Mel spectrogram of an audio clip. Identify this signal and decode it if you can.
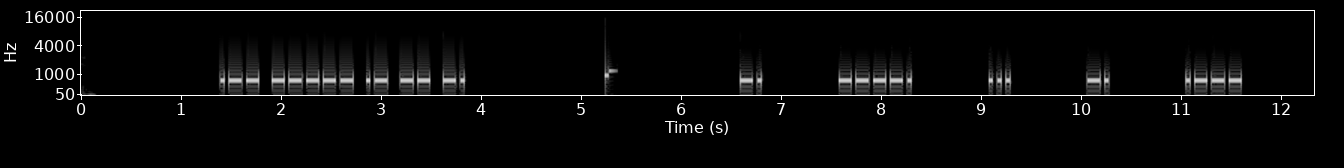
Morse code, heard as a keyed tone, about 27 wpm, spaced as for 14 wpm, 700 Hz. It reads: W0AMN N9SNJ
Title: USA Call Signs - 5 Characters - 6x Character Spacing - 28wpm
